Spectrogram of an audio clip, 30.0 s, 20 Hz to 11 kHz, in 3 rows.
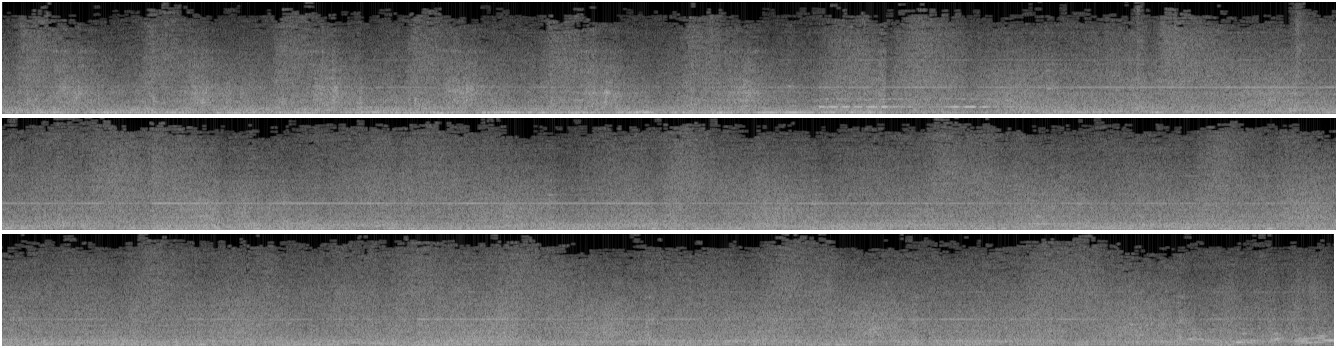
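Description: Asahi AP-128L automatic flatbed die cutter running, a loud steady machine noise with a regular clatter of about one and a half strokes a second and a steady high whine.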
